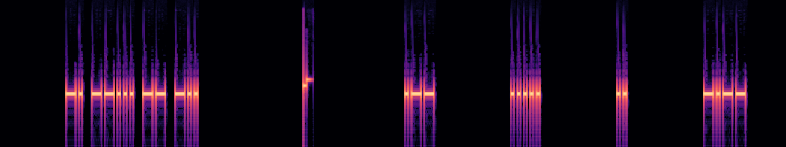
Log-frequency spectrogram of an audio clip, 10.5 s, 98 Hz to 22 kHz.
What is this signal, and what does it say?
Morse code, heard as a keyed tone, about 28 wpm, spaced as for 12 wpm, 700 Hz. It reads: N7MD W5IY
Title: USA Call Signs - 4 Characters - 8x Character Spacing - 28wpm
